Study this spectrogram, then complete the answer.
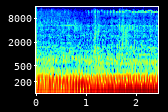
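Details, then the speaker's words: Honda Civic D16 four-cylinder just rebuilt after stuck pins, first start: deep, steady low rumble with no knocks or tapping, a little smoky at first; normal healthy idle. "so here we are we're going to start it up really quickly as y'all can hear This Is Us starting it up"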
